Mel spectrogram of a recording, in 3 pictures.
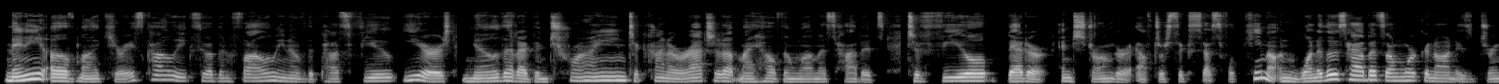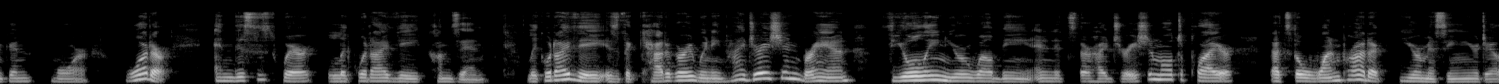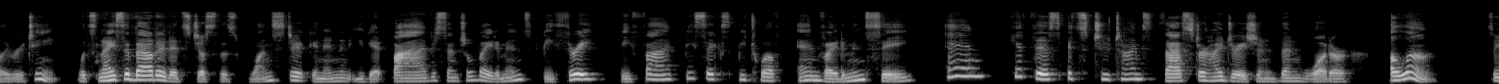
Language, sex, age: English, female, 50-69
